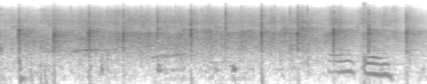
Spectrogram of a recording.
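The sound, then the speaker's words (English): An audience applauds for a speaker about to give a testimony, a steady wash of clapping with a few sharper individual claps standing out, while voices call out and cheer faintly underneath. “Why don't we give her a round of applause?”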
